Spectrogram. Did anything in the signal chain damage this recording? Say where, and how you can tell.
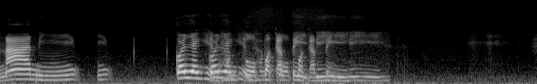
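Yes. From 0.98 s to 3.90 s the speech carries a doubled audio track: a clean, full-band copy trailing by roughly 300 ms, about 5 dB down, with no decay, cutting in and out abruptly. This likely comes from the capture stage feeding the signal in twice.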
